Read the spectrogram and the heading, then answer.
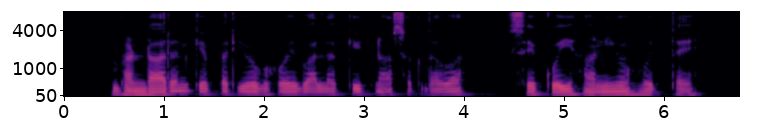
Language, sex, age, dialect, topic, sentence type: Magahi, male, 18-24, Western, agriculture, question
